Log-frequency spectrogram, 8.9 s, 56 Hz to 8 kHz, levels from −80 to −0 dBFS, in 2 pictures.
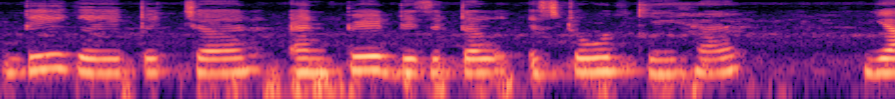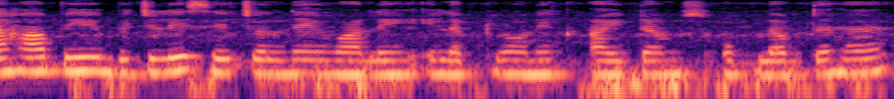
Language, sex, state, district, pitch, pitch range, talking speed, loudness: Hindi, female, Rajasthan, Bikaner, 210 Hz, 200-225 Hz, 125 wpm, -17 LUFS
